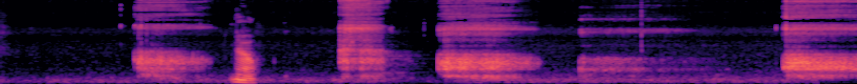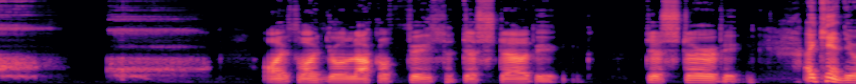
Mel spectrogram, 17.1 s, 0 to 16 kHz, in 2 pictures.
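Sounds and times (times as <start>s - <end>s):
person imitating heavy respirator breathing: 1.3s - 2.2s, 3.4s - 6.7s, 7.8s - 10.7s
speech: 2.3s - 2.6s, 11.4s - 14.2s, 15.0s - 17.1s.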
